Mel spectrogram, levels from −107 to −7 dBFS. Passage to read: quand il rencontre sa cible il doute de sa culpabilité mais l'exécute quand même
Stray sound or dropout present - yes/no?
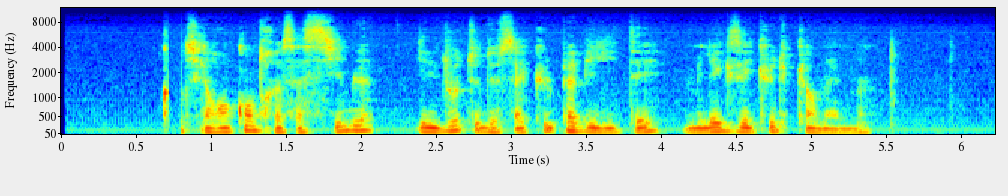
yes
